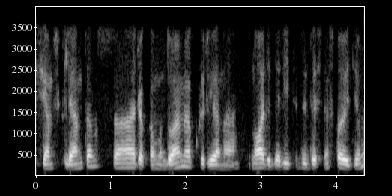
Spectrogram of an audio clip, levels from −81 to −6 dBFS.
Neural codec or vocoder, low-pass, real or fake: none; 3.6 kHz; real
